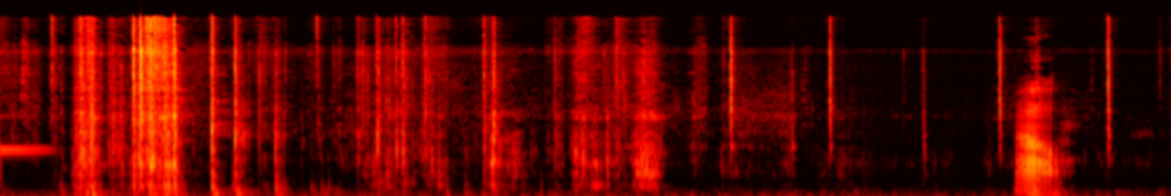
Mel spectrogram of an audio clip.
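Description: Plastic wiring-harness connectors pushed into the back of an aftermarket car radio, with loud clicks and knocks about a second in, then scattered lighter plastic clicks as the unit is handled. A steady high electronic beep cuts off about half a second in.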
